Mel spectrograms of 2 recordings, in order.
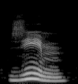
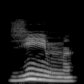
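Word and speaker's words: جيم: arabic and syrian arabic it should sound like the j in the word jam while in egyptian arabic it sounds like the g in the word game they're both quite easy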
